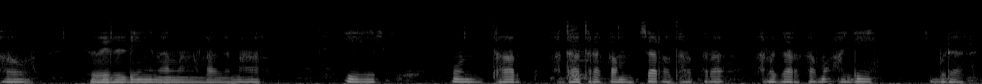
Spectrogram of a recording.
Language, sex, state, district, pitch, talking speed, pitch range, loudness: Sadri, male, Chhattisgarh, Jashpur, 110 Hz, 65 wpm, 105-120 Hz, -44 LUFS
